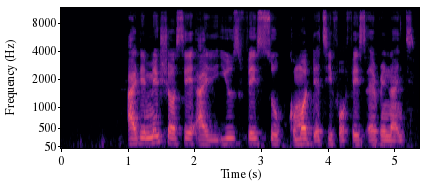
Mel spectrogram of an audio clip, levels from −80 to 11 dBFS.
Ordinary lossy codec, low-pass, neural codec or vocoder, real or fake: none; 10.8 kHz; none; real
